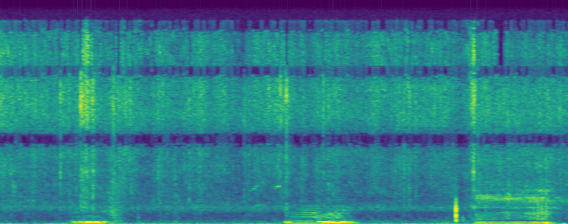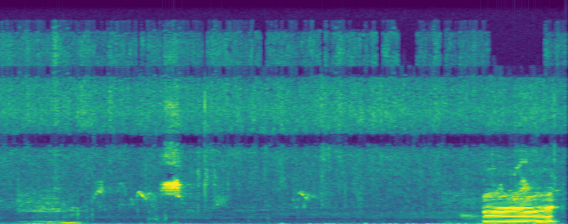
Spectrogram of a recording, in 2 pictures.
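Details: Dozens of tame cows on a cattle farm, running in green grass rice fields, give a series of short mooing calls, several brief and one louder, longer moo at the end, over a steady low rumble.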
